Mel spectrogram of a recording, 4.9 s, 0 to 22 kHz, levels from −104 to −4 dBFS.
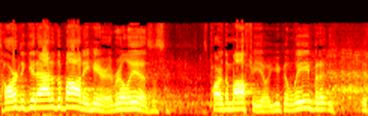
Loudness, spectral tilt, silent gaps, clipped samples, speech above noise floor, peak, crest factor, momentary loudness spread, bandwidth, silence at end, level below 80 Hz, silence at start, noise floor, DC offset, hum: -14 LUFS; -6.5 dB/octave; none; 0.2%; 27 dB; 0 dBFS; 14 dB; 15 LU; 11 kHz; 0 s; -56 dBFS; 0 s; -41 dBFS; under 0.1%; none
